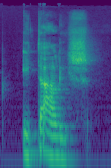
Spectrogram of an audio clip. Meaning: Italic
- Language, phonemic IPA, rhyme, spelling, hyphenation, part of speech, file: Dutch, /ˌiˈtaː.lis/, -aːlis, Italisch, Ita‧lisch, adjective, Nl-Italisch.ogg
